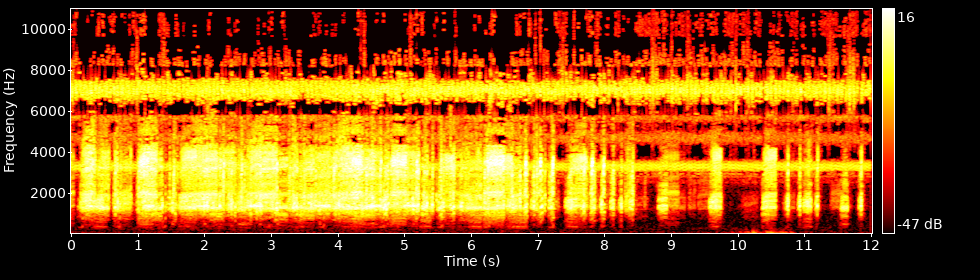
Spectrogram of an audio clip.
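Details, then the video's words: Frogs croaking together by the waterside in wetlands, a dense chorus of overlapping raspy croaks that runs almost continuously, then breaks into shorter separate bursts toward the end, with a steady high whine above. "Frog Lullaby: Relax to the Sound of Croaking Frogs"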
